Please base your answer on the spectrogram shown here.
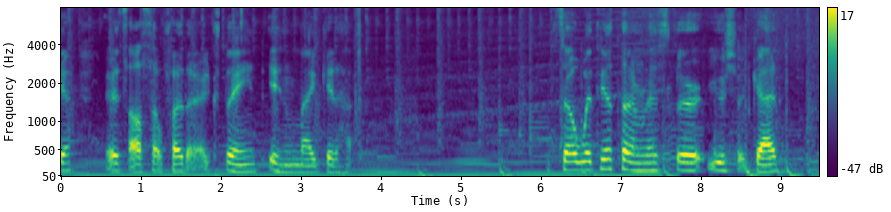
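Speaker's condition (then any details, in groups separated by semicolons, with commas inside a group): Cerebral palsy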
